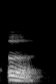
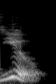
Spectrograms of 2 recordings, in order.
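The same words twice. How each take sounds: First: The vowel has its short, clipped sound. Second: The vowel sounds like its letter name. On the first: "And my U makes the U" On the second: "And my long U says U"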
